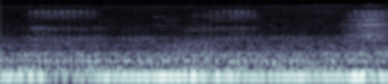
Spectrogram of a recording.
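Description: A female cat purrs contentedly while settled on her owner's lap, a soft, steady low rumble rising and falling with each breath, close and quiet with no talking.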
